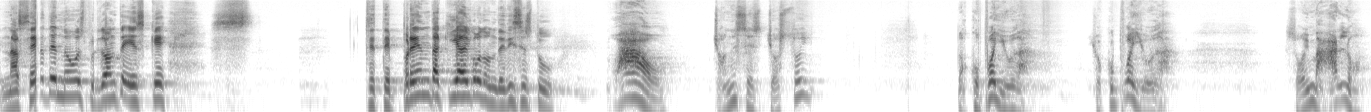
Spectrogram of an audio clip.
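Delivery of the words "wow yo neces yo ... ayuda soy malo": soft, low admission; humbled confession. Acted. Preacher voices someone meeting God, hushed humbled admission. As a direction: act out a dawning realisation, voice dropped.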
